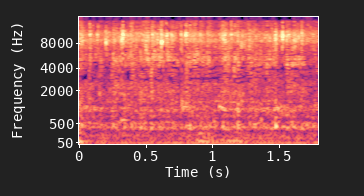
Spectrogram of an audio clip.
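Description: Water pours steadily out of the tap outlet of a cheap homemade koi pond filter, making a continuous hissing gush at close range with no break and no talking.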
